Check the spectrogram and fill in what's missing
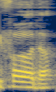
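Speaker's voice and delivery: further with no r, fuh-duh; British further. Shown as a demonstration. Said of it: "और वो father".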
